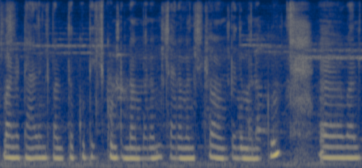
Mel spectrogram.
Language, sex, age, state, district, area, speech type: Telugu, female, 18-30, Telangana, Hyderabad, urban, spontaneous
